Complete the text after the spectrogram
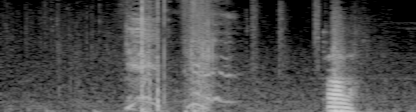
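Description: Fists thud heavily in a brawl.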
